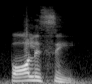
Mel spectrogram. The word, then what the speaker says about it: policy: For example, policy. How many syllables? 3. Policy. Now here the rule says I need to stress on the third from right, which means I will stress on paw.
